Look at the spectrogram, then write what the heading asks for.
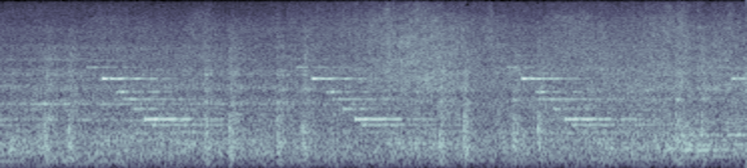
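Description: Kintetsu limited express train rolling into the platform, its wheels clattering over the rail joints with a steady rumble. Over it, a short falling run of electronic chime tones repeats about every two seconds.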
